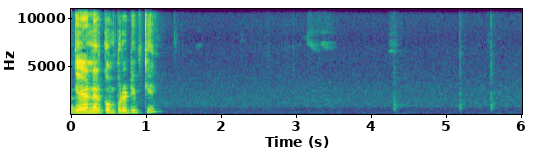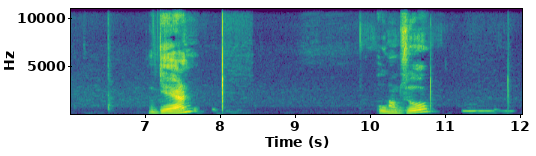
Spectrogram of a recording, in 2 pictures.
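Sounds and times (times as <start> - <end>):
person making wordless vocal sounds: 11.2 - 12.0.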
